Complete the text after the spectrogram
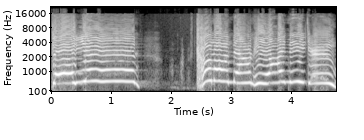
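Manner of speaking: very high, very slow yell, name drawn out. Retelling how she was called from the bottom of the stairs: imitating her yelling. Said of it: "she used to yell at me like I was 4".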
